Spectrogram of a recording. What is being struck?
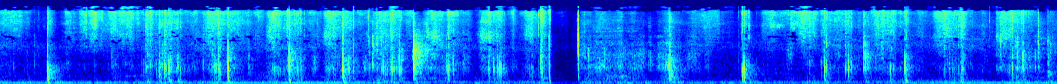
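Baking soda clumps.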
